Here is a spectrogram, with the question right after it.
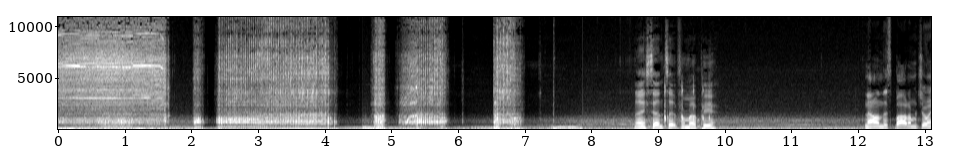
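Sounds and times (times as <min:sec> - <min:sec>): power drill driving screws into wood: 0:00.0 - 0:05.9, 0:06.6 - 0:07.0.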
